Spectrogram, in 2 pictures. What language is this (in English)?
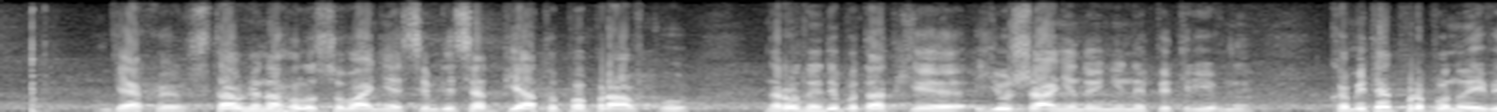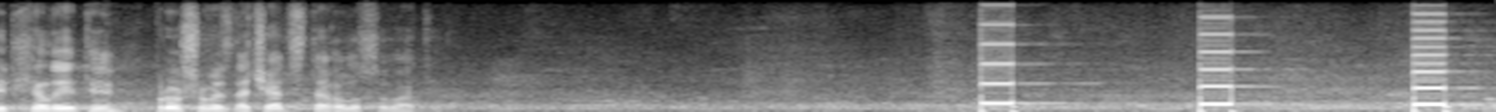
Ukrainian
